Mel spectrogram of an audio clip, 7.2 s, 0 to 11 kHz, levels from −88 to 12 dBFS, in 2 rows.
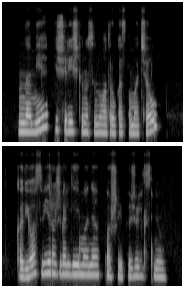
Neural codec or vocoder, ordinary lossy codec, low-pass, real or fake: none; Opus, 24 kbps; 7.2 kHz; real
